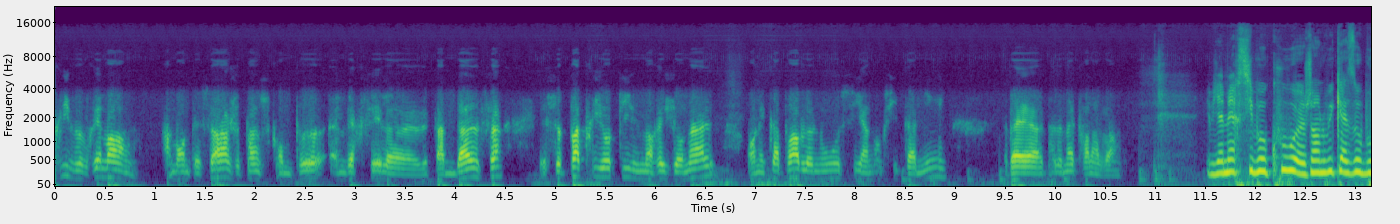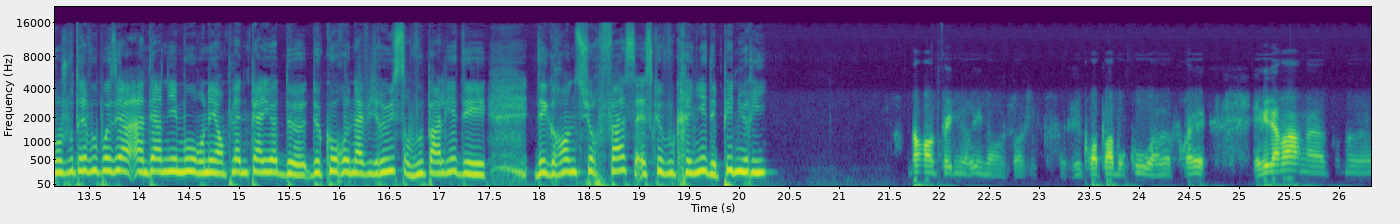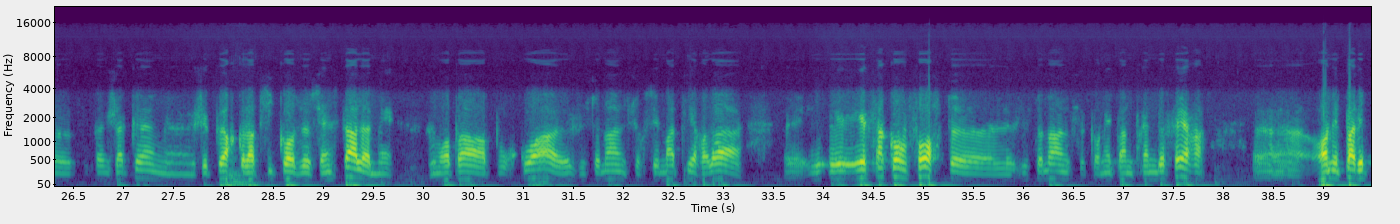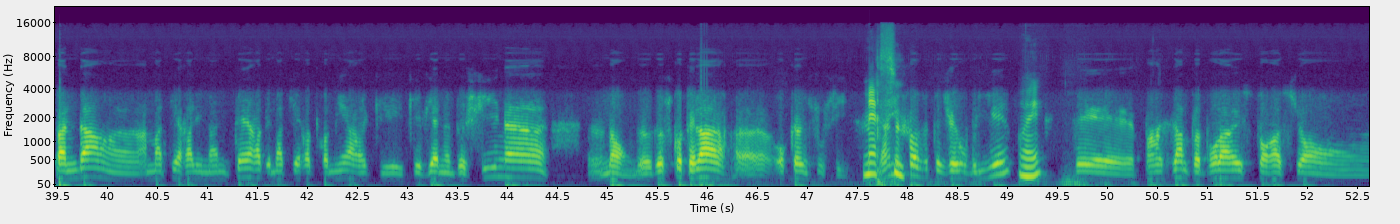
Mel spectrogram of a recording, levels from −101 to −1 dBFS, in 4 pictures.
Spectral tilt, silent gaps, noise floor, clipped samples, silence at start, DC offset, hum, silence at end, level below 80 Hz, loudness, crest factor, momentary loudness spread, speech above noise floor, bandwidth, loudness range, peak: -5.5 dB/octave; none; -61 dBFS; under 0.1%; 0 s; under 0.1%; none; 0.15 s; -40 dBFS; -18 LUFS; 18 dB; 19 LU; 42 dB; 16 kHz; 12 LU; 0 dBFS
